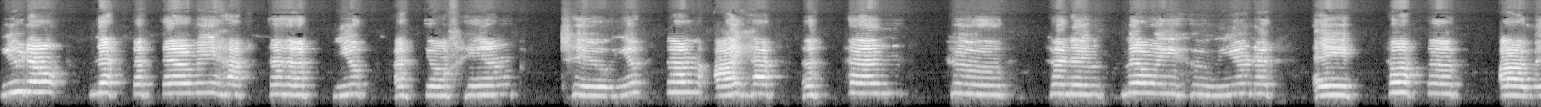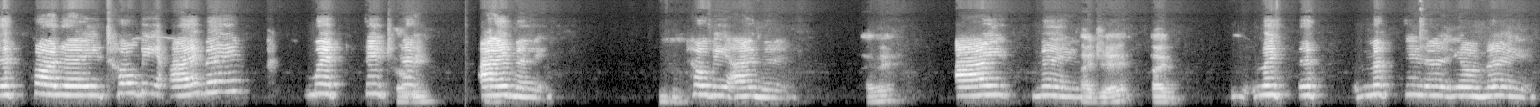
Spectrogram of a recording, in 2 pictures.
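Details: Young woman with cerebral palsy, sometimes hard to understand per parents, started talking late and worked with a speech pathologist on sounds such as plosives; dysarthria (cerebral palsy).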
